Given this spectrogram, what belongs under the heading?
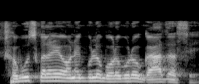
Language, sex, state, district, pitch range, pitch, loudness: Bengali, male, West Bengal, Alipurduar, 145-160 Hz, 155 Hz, -14 LUFS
